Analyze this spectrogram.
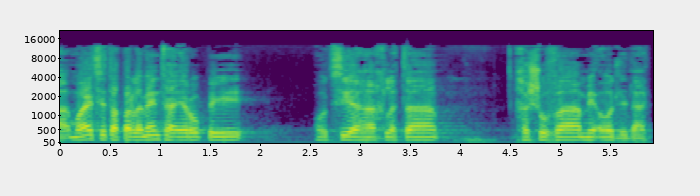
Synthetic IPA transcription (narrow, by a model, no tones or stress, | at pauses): amoʕet͡sethapaʁlame̞nt̪haeʁopi | ho̞t͡siaɦaːχlata | χaʃuvame̞ʔo̞d̪ledaːt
